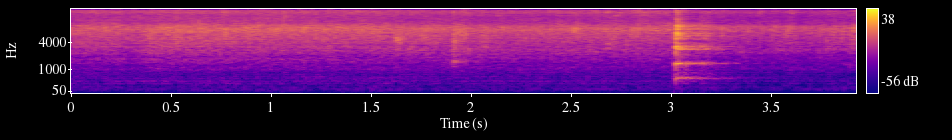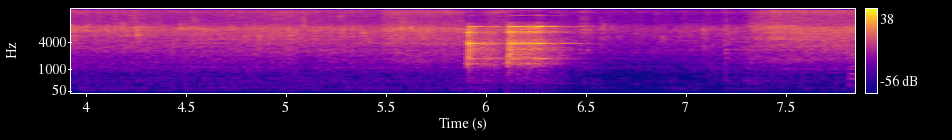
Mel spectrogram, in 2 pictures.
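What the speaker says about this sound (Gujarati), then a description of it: "સરસ રીતે મિક્સ કરી લઈશું આપણું ગ્રેવી" Tomato gravy stirred into cooked onions in a pan for paneer tikka masala, a low, even simmering hiss broken by two sharp spoon-and-pan clinks and a brief wet scrape, no voices.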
